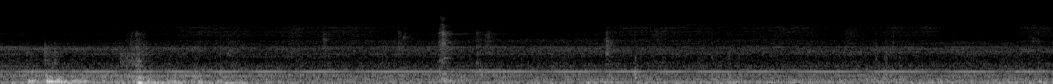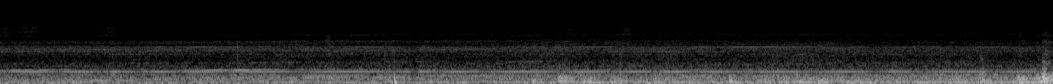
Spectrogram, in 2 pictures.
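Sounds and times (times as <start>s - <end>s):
wheels rumbling on rails: 0.0s - 9.2s, 10.1s - 21.0s
steady hum: 0.0s - 21.0s.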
